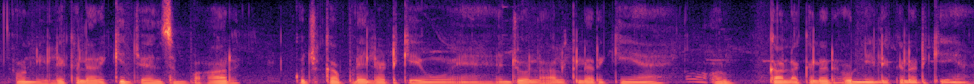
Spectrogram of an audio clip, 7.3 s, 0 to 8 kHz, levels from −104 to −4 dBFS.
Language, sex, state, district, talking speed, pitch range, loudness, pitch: Hindi, male, Andhra Pradesh, Anantapur, 195 wpm, 115-125 Hz, -33 LUFS, 120 Hz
